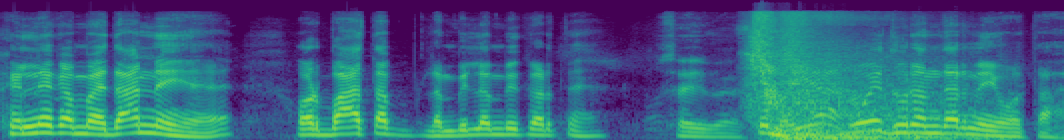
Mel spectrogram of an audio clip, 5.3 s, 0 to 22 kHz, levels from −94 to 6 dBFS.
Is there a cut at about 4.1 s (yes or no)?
yes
